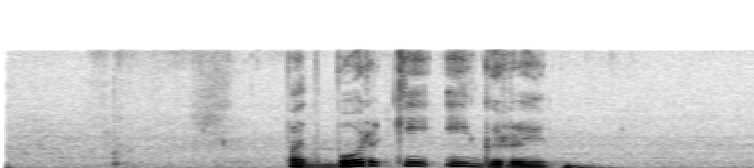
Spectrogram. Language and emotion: Russian, neutral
